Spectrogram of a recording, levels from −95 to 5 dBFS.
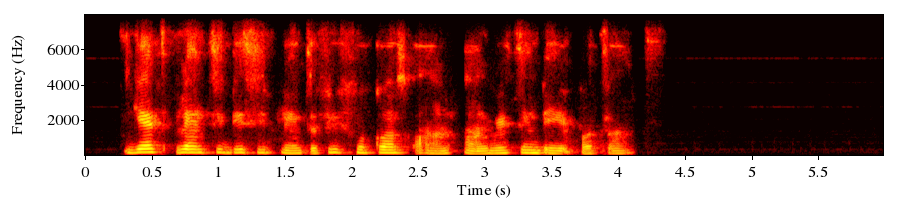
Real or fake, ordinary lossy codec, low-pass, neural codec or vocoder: fake; Opus, 24 kbps; 7.2 kHz; vocoder, 22.05 kHz, 80 mel bands, HiFi-GAN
